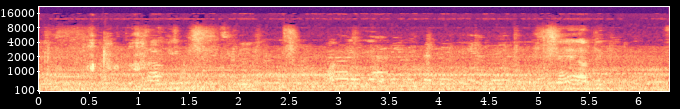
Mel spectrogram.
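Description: Indistinct talk among several people, not clearly spoken, over a steady low mechanical hum inside a passenger train carriage.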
